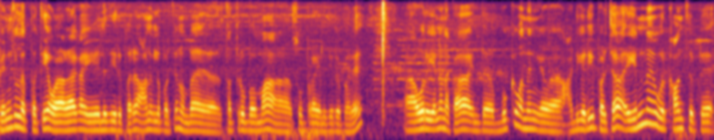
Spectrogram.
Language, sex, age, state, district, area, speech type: Tamil, male, 45-60, Tamil Nadu, Tiruvannamalai, rural, spontaneous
